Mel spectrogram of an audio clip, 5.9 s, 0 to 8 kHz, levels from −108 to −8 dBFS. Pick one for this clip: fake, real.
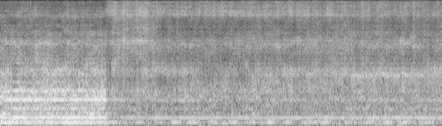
fake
